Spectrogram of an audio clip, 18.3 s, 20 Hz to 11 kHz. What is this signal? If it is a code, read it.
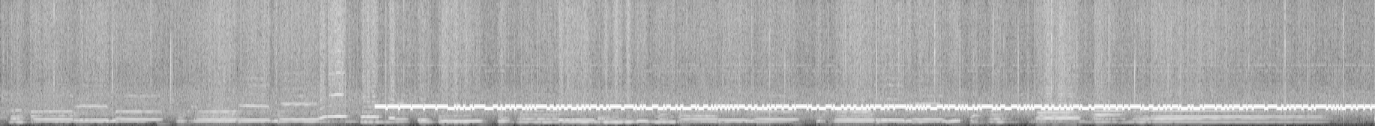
RTTY (45.45 baud, 170 Hz shift), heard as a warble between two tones, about 1700 Hz centre. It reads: TL4IW 8VDOH TZRJ8 7AOEI 0SYO4 LODXI GEV1Z 33U0V …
